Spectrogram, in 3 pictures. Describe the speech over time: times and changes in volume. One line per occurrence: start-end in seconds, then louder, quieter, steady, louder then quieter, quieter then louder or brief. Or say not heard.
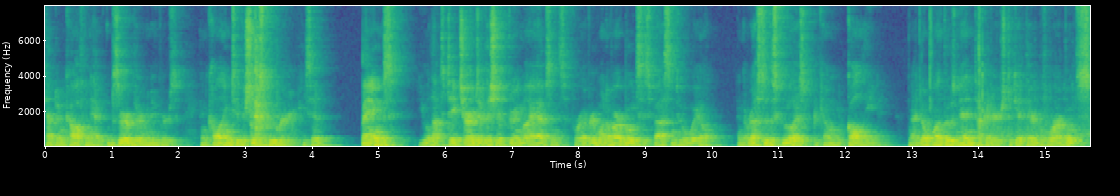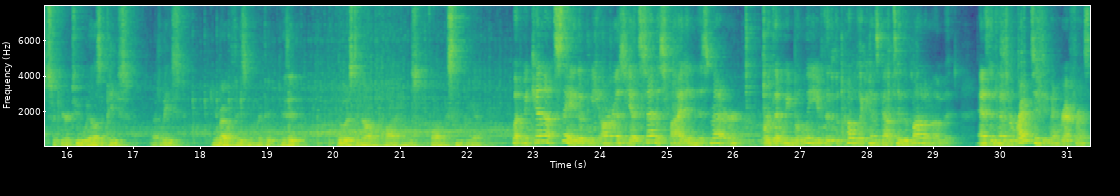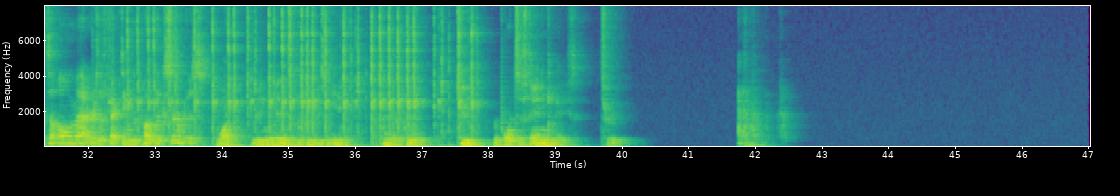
0.0-40.0 steady.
